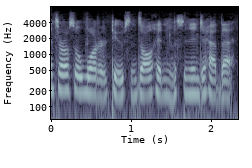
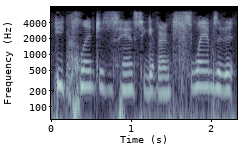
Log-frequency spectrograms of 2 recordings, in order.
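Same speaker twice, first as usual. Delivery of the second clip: ordinary delivery, nothing marked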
